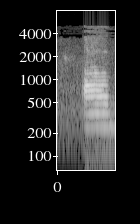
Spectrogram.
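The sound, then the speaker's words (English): Telephone tone on a call-in line as a caller comes through. A steady, buzzy electronic tone lasts about half a second, followed by a brief higher beep. “I really believe we got a caller calling in.”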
